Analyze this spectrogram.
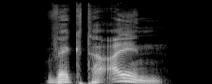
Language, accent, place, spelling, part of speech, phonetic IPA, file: German, Germany, Berlin, weckte ein, verb, [ˌvɛktə ˈaɪ̯n], De-weckte ein.ogg
- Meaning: inflection of einwecken: 1. first/third-person singular preterite 2. first/third-person singular subjunctive II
